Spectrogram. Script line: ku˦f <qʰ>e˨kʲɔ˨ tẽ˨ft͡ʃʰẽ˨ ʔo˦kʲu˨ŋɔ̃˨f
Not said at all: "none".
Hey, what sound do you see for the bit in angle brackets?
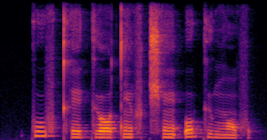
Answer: kʰ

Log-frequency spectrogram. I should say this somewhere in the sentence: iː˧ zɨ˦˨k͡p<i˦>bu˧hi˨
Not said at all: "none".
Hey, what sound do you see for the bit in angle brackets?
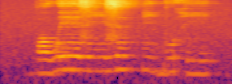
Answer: i˦˨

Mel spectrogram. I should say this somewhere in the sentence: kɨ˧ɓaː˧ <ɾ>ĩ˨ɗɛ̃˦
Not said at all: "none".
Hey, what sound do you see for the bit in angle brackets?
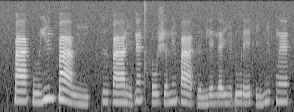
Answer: ɾ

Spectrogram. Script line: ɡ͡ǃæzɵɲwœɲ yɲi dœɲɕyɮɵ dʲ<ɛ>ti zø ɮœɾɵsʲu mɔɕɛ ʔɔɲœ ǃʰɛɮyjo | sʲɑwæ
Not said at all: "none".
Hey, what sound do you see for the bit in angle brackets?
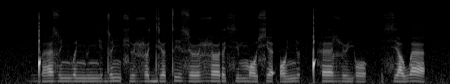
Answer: œ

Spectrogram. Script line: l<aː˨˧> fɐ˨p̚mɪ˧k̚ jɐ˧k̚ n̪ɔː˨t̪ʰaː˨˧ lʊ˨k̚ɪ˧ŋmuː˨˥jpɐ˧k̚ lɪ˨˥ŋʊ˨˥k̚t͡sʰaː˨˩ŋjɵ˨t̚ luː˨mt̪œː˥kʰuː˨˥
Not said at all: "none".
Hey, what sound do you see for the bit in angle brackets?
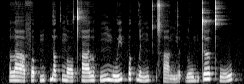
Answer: aː˨˩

